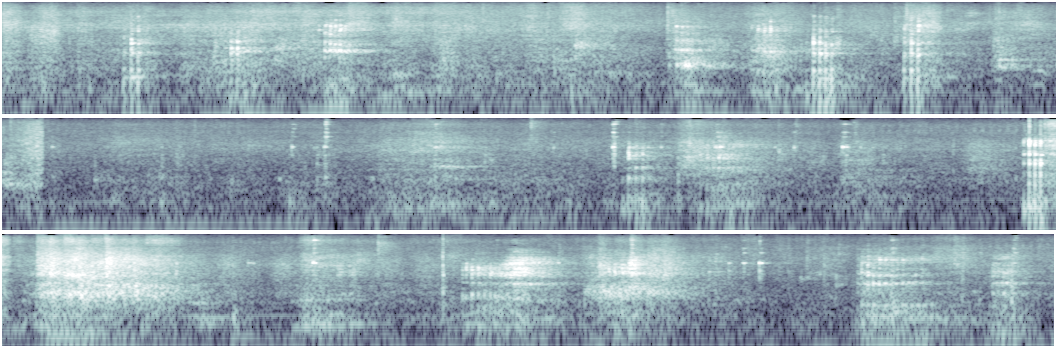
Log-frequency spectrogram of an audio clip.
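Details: Fattening pigs producing repeated grunts and harsh squeals, a loud squeal burst near eleven seconds, with clanking in the pen.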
